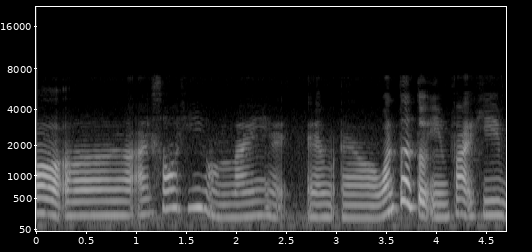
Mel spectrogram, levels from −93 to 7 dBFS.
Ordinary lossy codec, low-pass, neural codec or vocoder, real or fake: none; 7.2 kHz; none; real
